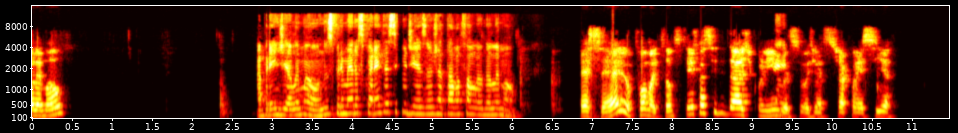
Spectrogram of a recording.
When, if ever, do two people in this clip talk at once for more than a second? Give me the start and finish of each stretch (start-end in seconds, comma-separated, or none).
none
